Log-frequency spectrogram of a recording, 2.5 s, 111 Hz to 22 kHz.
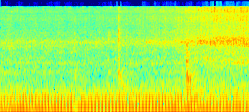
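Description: A 1982 Volvo 242 GLT with a factory intercooled turbo engine and bolt-on modifications runs close by, giving a loud, steady low rumble with a brief dip and a couple of short higher-pitched sounds over it.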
